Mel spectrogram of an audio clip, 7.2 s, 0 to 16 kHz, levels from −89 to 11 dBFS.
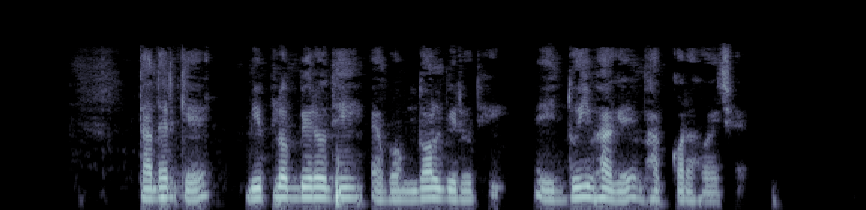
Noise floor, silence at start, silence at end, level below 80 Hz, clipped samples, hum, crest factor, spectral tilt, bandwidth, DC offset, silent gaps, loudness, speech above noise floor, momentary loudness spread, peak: -57 dBFS; 1.15 s; 1.15 s; -50 dBFS; under 0.1%; none; 18 dB; -7.5 dB/octave; 7.8 kHz; under 0.1%; none; -19 LUFS; 38 dB; 16 LU; -2 dBFS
